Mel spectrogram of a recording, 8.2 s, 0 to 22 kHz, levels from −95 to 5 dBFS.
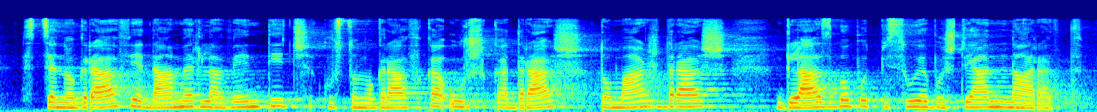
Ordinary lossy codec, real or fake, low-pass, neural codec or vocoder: none; real; 10.8 kHz; none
